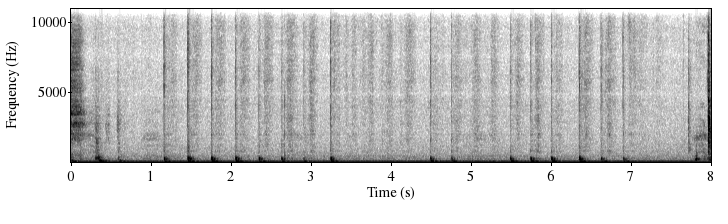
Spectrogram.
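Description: Round stencil brush dabbing ink onto cardstock through a plastic stencil and into an ink pad: a run of soft, short taps about three to four a second, with a pause of about a second near the middle.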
